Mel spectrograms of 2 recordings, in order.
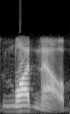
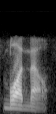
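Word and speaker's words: Mlodinow: It's Mladenow, but it's a Russian name. Starts M-L, so it's very hard to pronounce in English. Mladenow.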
